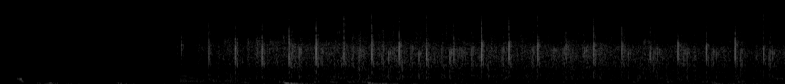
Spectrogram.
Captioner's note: applause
